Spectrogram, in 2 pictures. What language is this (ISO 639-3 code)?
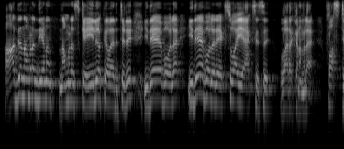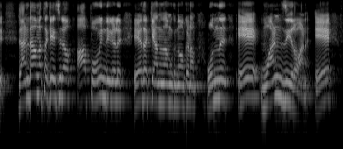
mal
